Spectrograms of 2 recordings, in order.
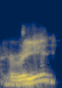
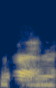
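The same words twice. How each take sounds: First: The vowel is long, sounding like 'reed'. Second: The vowel is short, sounding like 'red'. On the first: It is the base form of the verb. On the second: It is the past participle of the verb.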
